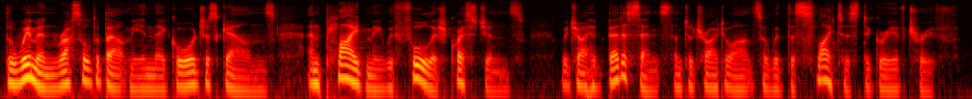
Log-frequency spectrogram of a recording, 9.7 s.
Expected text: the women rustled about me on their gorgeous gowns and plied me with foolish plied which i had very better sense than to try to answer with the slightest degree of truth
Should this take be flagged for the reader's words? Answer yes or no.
yes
